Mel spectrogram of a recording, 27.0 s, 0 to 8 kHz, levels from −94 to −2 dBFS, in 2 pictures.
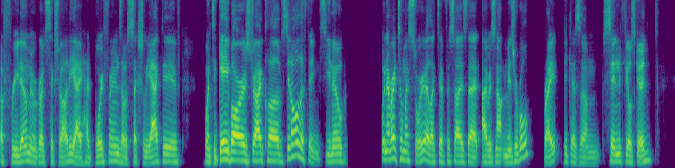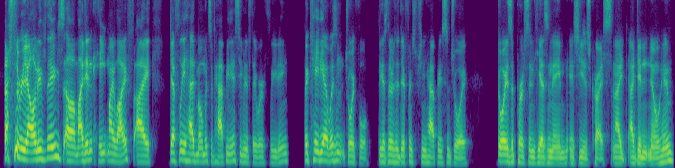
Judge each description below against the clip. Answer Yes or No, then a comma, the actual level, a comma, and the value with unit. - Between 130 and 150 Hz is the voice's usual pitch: No, low, 120 Hz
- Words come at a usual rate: No, fast, 215 wpm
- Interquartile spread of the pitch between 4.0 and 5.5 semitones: Yes, average, 4.3 semitones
